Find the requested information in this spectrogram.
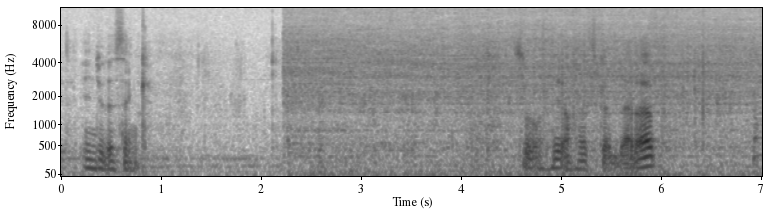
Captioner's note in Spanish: agua corriendo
